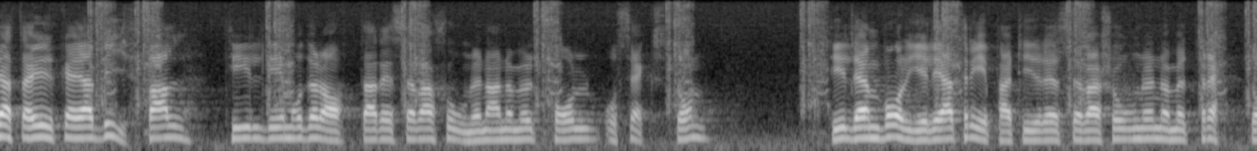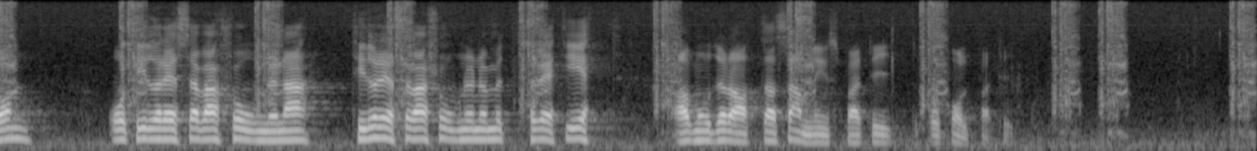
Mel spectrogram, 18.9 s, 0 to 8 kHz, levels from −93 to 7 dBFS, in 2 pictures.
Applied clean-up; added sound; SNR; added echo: none; Camera; 19 dB; none.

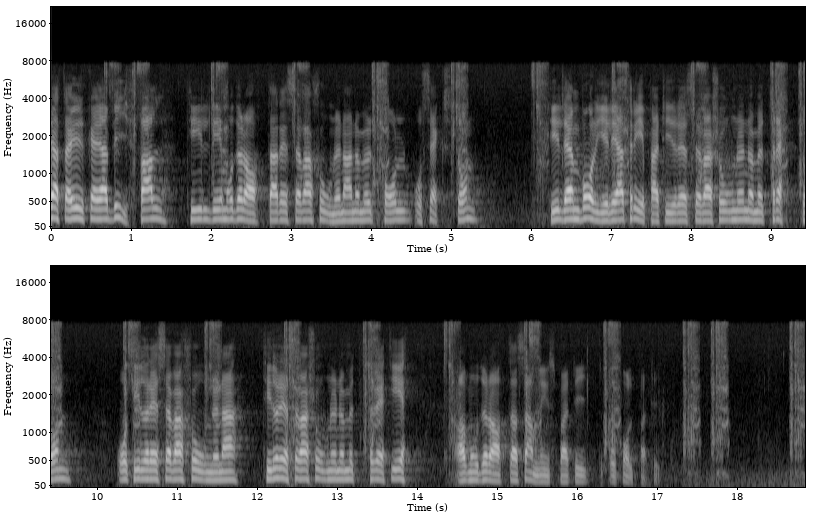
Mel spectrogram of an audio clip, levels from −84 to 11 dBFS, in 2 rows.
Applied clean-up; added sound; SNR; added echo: neural mask model Resemble Enhance denoiser.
